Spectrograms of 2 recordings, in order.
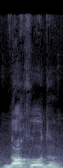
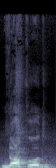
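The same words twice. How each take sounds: The two takes are said the same way.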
